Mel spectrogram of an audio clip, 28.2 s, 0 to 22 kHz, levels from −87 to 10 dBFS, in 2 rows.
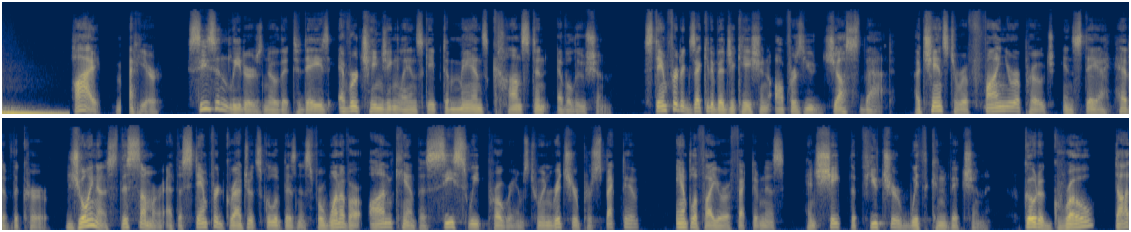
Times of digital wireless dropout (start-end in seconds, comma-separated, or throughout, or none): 1.48-1.60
